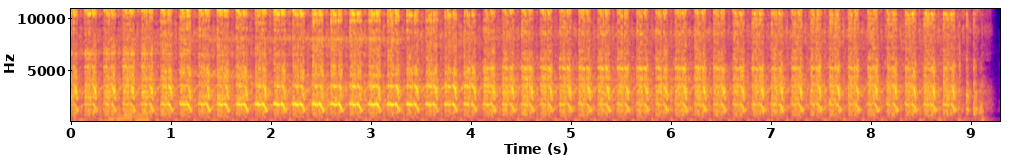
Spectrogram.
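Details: 2007 GY6 150cc scooter, parked since 2016, with an uncleaned carburetor and the fuel system being primed: steady starter cranking about 2.5 turns per second, but the engine never fires; crank, no-start; vacuum fuel pump stops when throttle is cracked.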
